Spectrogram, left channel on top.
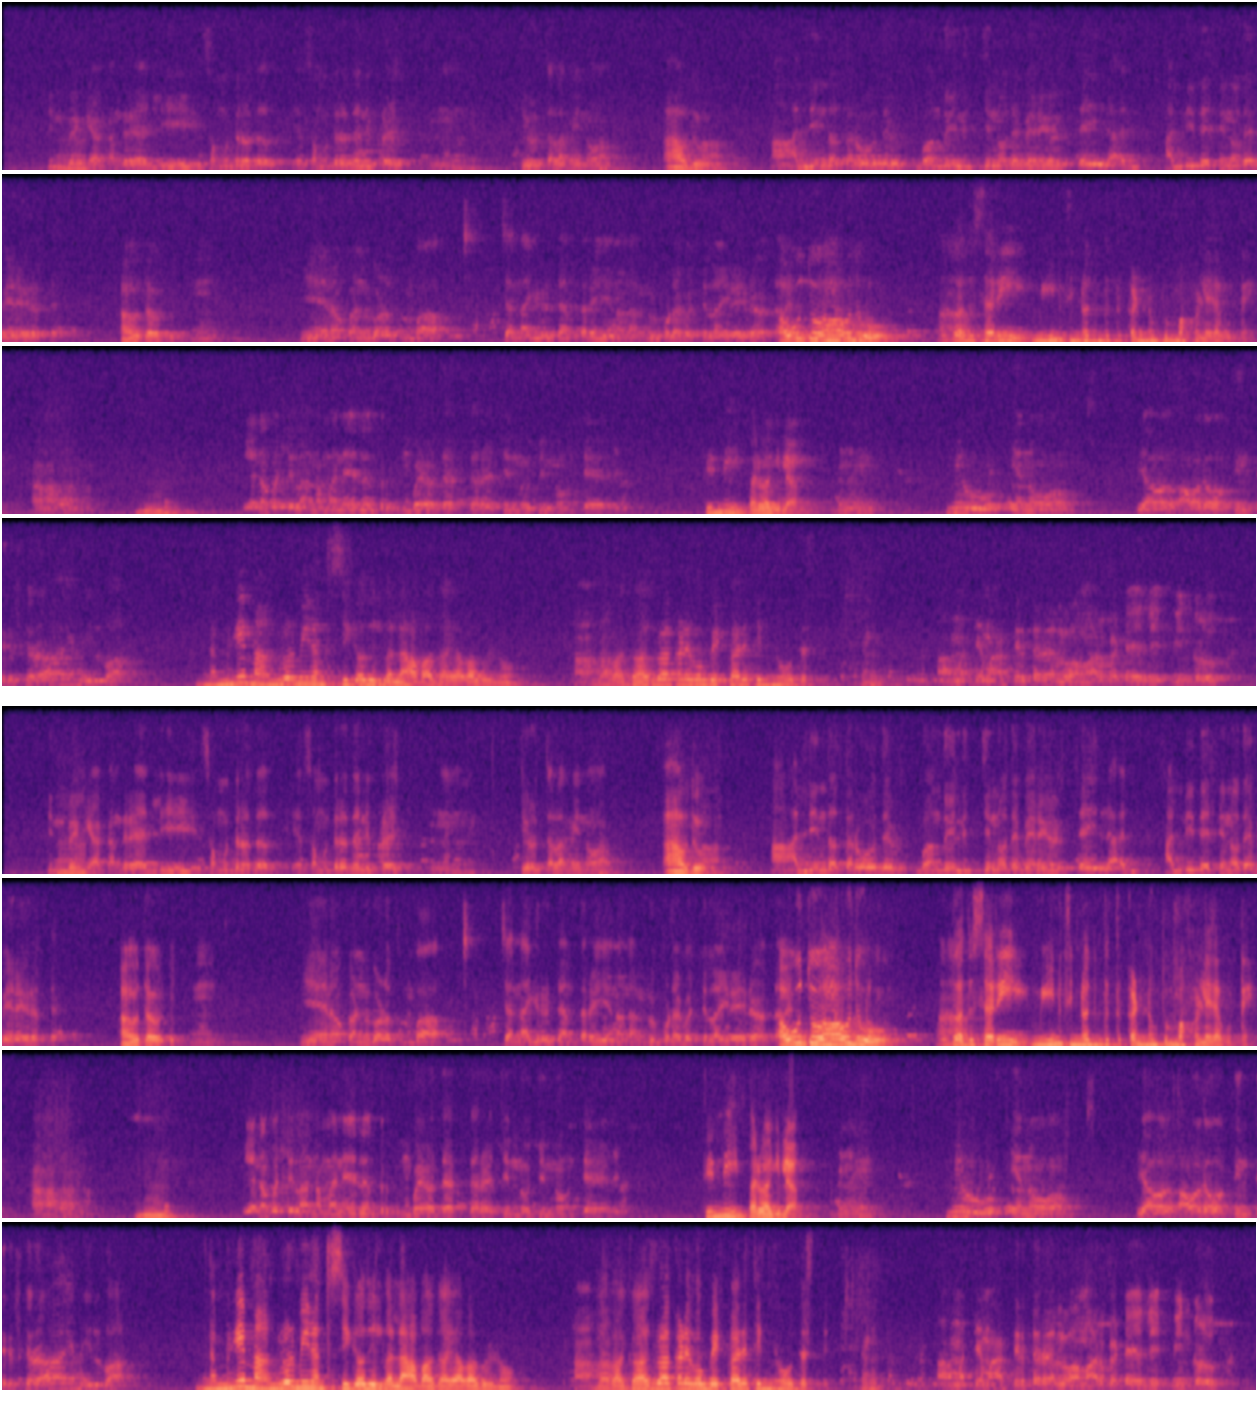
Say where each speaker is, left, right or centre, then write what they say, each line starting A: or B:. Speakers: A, on the right (about 40°); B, on the right (about 85°).
A: ತಿನ್ಬೇಕು
B: ಹಾ
A: ಯಾಕಂದ್ರೆ ಅಲ್ಲಿ ಇಲ್ಲಿ ಸಮುದ್ರದ ಸಮುದ್ರದಲ್ಲಿ ಪ್ರ ಹ್ಮ ಇರುತ್ತಲ್ಲ ಮೀನು ಹ
B: ಹೌದು
A: ಹಾ ಅಲ್ಲಿಂದ ತರ್ ಹೋದೇ ಬಂದು ಇಲ್ಲಿ ತಿನ್ನೋದೇ ಬೇರೆ ಇರುತ್ತೆ ಇಲ್ಲಿ ಅ ಅಲ್ಲದೆೇ ತಿನ್ನೋದೇ ಬೇರೆ ಇರುತ್ತೆ
B: ಹೌದೌದು
A: ಹ್ಮ್ ಏನೋ ಕಣ್ಣುಗಳು ತುಂಬಾ ಚೆನ್ನಾಗಿರುತ್ತೆ ಅಂತಾರೆ ಏನೋ ನನ್ಗೂ ಕೂಡ ಗೊತ್ತಿಲ್ಲ ಹಿರೇ ಹಿರ ಹೇಳ್ತಾರೆ
B: ಹೌದು
A: ತಿನ್ಬೇಕಂತ
B: ಹೌದು ಹೌದು
A: ಹಾ
B: ಅದು ಸರಿ ಮೀನು ತಿನ್ನೋದ್ರಿಂದ ಕಣ್ಣ ತುಂಬಾ ಒಳ್ಳೇದಾಗುತ್ತೆ
A: ಹಾ ಹಾ ಹಾ
B: ಹ್ಮ್
A: ಏನೋ ಗೊತಿಲ್ಲ ನಮ್ಮ ಮನೆಯಲ್ಲಿ ಅಂತೂ ತುಂಬಾ ಹೊತ ಇರ್ತಾರೆ ತಿನ್ನು ತಿನ್ನು ಅಂತ ಹೇಳಿ....
B: ತಿನ್ನಿ ಪರವಾಗಿಲ್ಲ...
A: ಹ್ಮ್ ನೀವು ಏನೋ.. ಯಾವ ಅವಾಗಾವಾಗ ತಿಂತರ್ತಾರ ಏನ ಇಲ್ವಾ...
B: ನಮ್ಗೆ ಮಂಗ್ಳೂರು.... ಮೀನ್ ಅಂತ ಸಿಗೋದಿಲ್ವಲ್ಲ ಅವಾಗ ಯಾವಾಗನು
A: ಹಾ ಹಾ
B: ಯಾವಾಗಾದ್ರೂ ಆ ಕಡೆ ಹೋಗ್ಬೇಕಾದ್ರೆ ತಿನ್ನೋದು. ದಸ್ತೆ
A: ಹ್ಮ ಆ ಮತ್ತೆ ಮಾರ್ತಿರ್ತಾರ ಅಲ್ವಾ ಮಾರುಕಟ್ಟೆಯಲ್ಲಿ ಮೀನುಗಳು...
